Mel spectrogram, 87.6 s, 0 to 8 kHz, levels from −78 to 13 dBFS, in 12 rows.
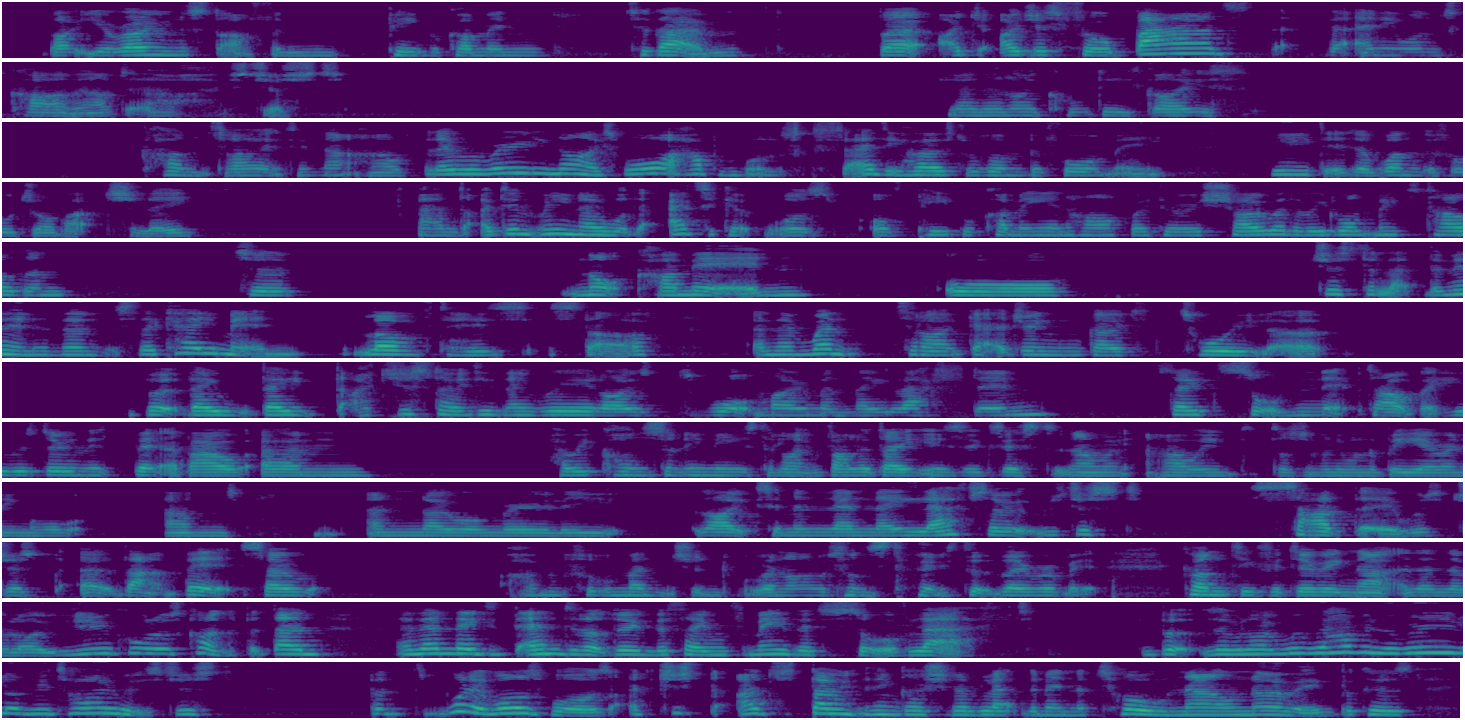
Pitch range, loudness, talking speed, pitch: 170-220 Hz, -32 LUFS, 185 wpm, 185 Hz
